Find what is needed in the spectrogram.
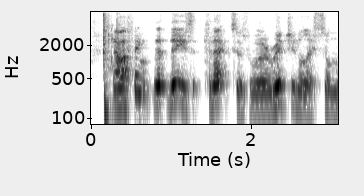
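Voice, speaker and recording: A man with a Yorkshire accent talks at a fairly quick pace. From Yorkshire, northern England. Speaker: electronics repair youtuber. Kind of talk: live stream repair tutorial. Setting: live stream at home workbench. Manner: casual, hesitant with fillers.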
